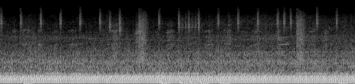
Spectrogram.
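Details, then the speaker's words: RB-powered Nissan S13 on a street test run, after a no-throttle issue was fixed, likely in second gear: strong, steady six-cylinder drone pulling under acceleration, smooth with no stumbles or cut-outs; running real strong. "Oh yeah. Running real strong. Oh yeah, better."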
